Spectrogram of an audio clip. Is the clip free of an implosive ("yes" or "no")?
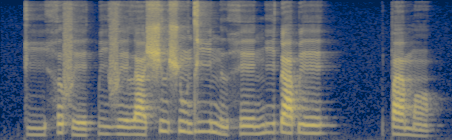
no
